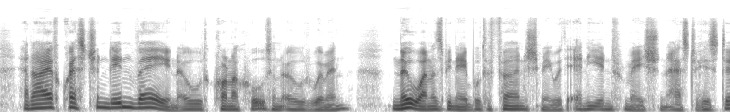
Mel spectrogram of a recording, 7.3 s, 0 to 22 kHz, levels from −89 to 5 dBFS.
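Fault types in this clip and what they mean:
No faults detected in the speech signal.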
